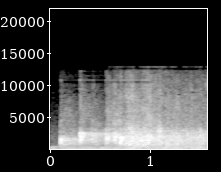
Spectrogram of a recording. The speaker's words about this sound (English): And the whole Congress gets up and starts applauding, including the Republican Party.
